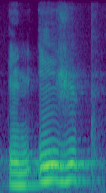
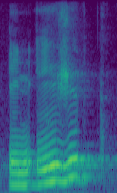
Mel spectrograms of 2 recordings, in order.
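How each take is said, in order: No difference in how they are said.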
